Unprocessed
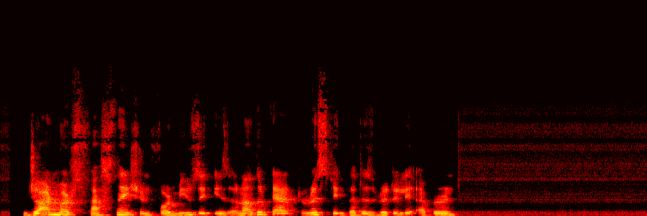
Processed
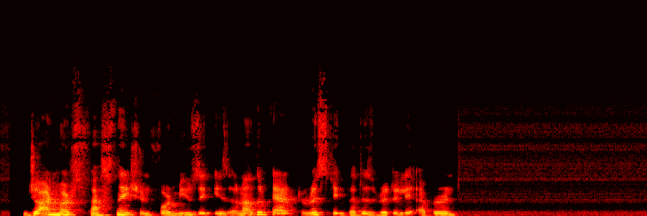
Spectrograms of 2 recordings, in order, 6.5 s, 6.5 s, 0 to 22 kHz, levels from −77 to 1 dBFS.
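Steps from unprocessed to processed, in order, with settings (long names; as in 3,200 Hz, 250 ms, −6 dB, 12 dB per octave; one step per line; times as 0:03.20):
0:00.45–0:01.25: low-shelf EQ 140 Hz +10.5 dB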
